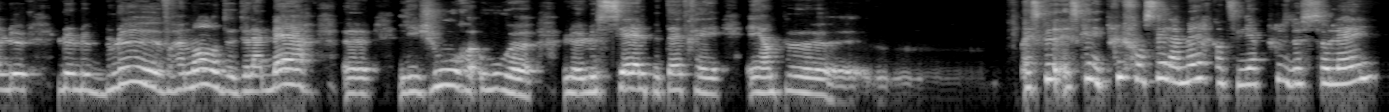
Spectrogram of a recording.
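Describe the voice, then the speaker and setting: Woman, French teacher, live lesson, patient explanations, many fillers, fairly high voice, echoey room. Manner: patient, slow explanations with frequent fillers and tag questions. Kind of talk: live-streamed vocabulary lesson, reading viewer comments. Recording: roomy echo.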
